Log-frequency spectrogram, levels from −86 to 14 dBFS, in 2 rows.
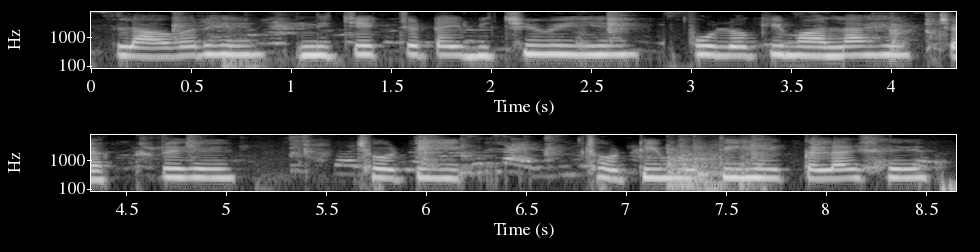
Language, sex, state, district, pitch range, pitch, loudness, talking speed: Hindi, female, Bihar, Madhepura, 245-260 Hz, 255 Hz, -12 LUFS, 140 wpm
